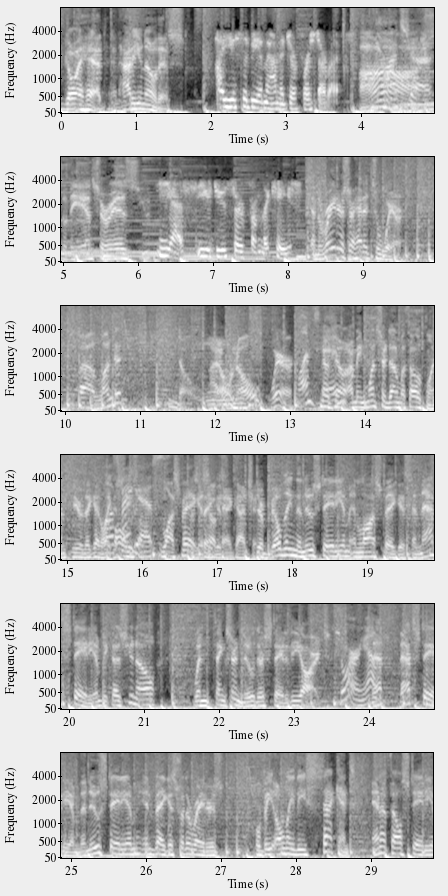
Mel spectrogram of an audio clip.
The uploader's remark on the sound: a former Starbucks manager called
